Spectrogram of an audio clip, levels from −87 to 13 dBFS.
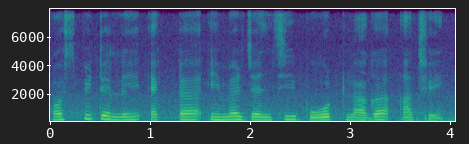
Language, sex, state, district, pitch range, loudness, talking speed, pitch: Bengali, female, West Bengal, Cooch Behar, 190-215 Hz, -15 LUFS, 90 wpm, 205 Hz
